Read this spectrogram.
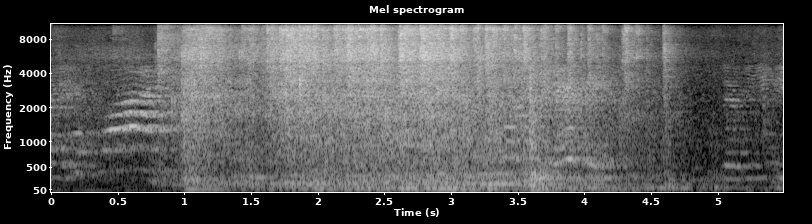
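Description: Cart wheels rattle and rumble over a metal floor.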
